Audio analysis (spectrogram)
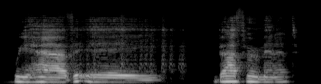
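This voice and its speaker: With a Philadelphia accent, a man of medium pitch talks in a somewhat breathy voice with fairly even intonation. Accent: nasal Philadelphia-area. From Delaware County, Pennsylvania. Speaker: podcast host, recruiting firm founder. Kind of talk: storytelling monologue.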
